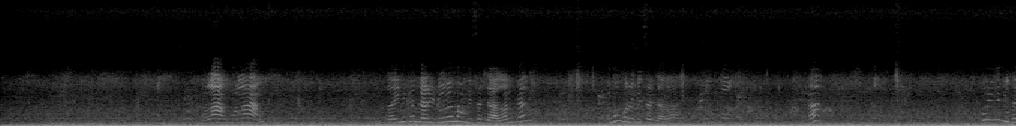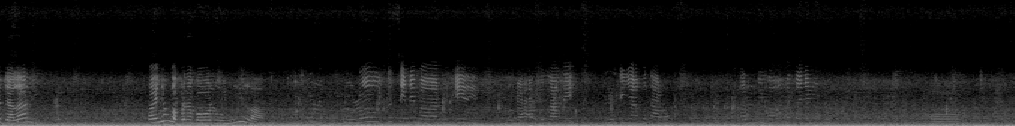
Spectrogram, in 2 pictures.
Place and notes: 大安森林公園, Taipei City - Humming
in the Park, Bird calls, Foreign care workers are humming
